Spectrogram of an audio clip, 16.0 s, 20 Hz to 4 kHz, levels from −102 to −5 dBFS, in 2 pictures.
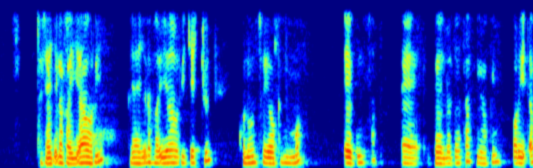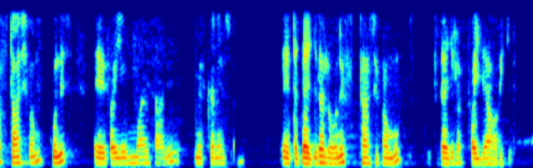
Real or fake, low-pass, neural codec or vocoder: real; 3.6 kHz; none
